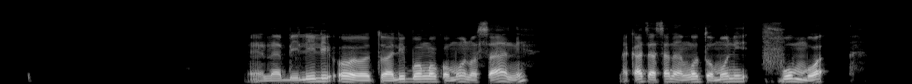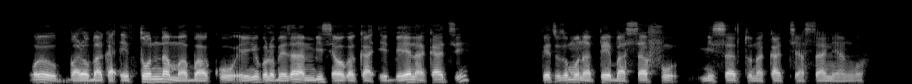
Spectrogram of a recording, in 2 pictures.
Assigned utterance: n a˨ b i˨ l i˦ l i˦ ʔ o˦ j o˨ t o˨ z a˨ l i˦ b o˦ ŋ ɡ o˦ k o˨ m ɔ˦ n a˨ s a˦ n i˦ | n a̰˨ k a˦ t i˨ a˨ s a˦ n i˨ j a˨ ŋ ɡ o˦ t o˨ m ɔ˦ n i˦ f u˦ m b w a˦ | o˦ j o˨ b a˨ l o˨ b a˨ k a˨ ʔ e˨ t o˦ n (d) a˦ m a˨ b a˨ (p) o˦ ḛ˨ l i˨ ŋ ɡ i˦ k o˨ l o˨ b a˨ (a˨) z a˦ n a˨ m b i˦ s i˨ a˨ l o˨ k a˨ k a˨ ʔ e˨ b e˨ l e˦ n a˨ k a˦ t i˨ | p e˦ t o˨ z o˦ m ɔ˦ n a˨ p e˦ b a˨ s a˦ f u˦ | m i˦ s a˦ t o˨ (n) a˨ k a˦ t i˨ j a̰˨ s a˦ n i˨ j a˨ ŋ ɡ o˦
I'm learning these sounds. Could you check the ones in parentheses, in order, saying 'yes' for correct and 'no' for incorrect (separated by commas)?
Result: yes, no, no, yes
